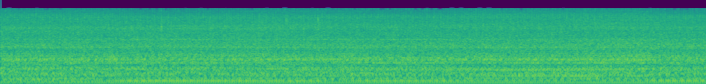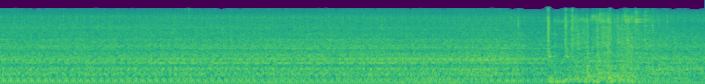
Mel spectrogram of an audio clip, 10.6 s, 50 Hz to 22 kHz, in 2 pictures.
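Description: Kubota L3301's three-cylinder diesel engine running steadily while the hydraulic front loader lowers its bucket, with a low hum joining about a second in. Near the end, a short crunching burst as the steel can of vegetable juice is crushed under the bucket and bursts.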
